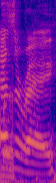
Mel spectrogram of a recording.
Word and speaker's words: Deziree: We have Kimberly, I don't know how to pronounce her last name. Deziree.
